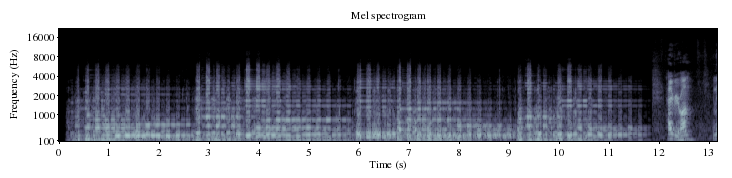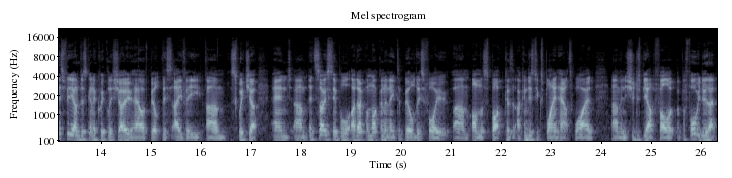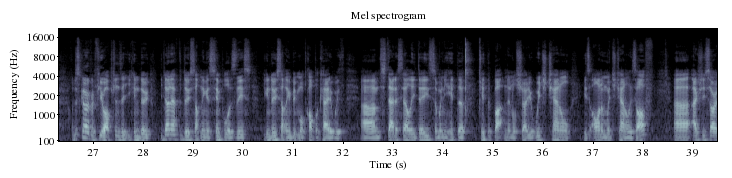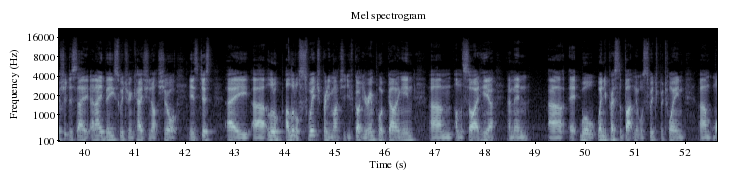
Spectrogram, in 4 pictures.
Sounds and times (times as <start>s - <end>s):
Effects unit: 0.2s - 11.9s.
